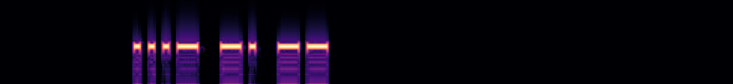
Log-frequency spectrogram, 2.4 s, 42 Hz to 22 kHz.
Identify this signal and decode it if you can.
Morse code, heard as a keyed tone, about 47 wpm, 700 Hz. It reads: VNM
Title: USA Call Sign Postfixes - 3 Letters 50wpm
